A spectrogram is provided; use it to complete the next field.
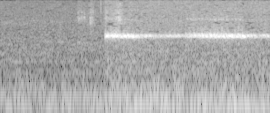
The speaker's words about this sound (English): A lot of crickets.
